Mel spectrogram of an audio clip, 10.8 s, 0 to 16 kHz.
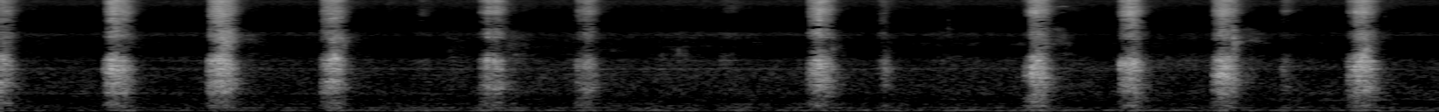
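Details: Choco, a two-month-ill male Pomeranian born 13 May 2020, sneezes and snorts in an uneven string of short, breathy bursts, some stronger and some softer, about fourteen in ten seconds.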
